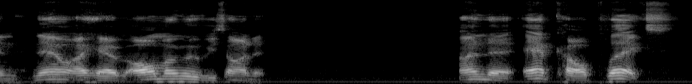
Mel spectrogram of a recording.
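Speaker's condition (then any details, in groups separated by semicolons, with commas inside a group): Traumatic brain injury; sounds drunk when speaking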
